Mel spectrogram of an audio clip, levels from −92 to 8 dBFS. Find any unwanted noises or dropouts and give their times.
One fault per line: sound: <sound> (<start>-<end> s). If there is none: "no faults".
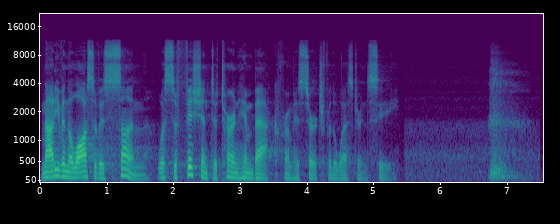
sound: sigh (6.7-7.4 s)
